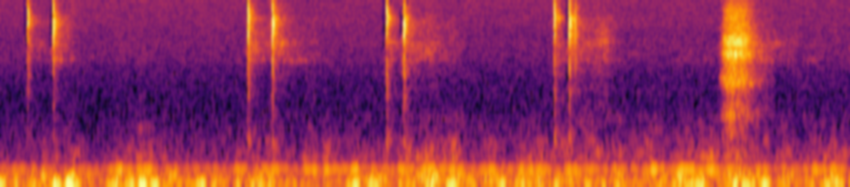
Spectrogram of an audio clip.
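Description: Four pairs of faint, sharp clicks, spaced about a second apart, over a low steady hum. A short soft rustle comes near the end.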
